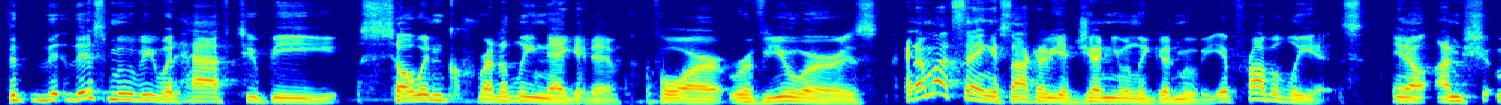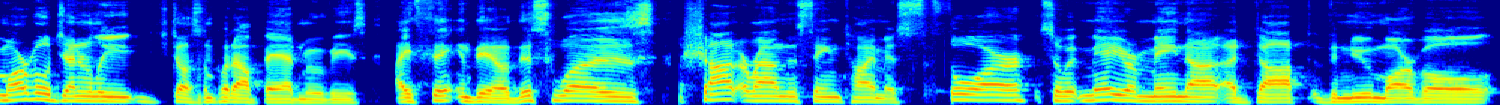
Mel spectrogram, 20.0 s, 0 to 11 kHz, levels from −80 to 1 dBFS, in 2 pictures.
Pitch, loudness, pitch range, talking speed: 130 Hz, -22 LUFS, 110-145 Hz, 185 wpm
